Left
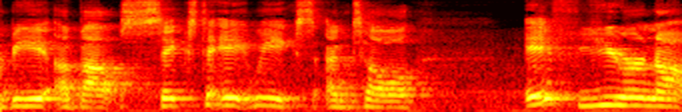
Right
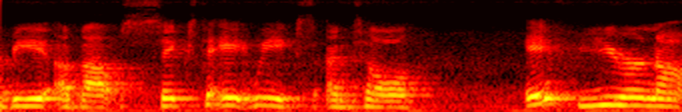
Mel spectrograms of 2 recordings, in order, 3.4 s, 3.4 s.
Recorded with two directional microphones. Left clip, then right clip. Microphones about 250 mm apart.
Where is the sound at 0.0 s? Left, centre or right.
Centre.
